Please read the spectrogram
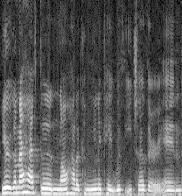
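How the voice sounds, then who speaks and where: Her pitch sits fairly low for a woman, and she talks at a moderate pace with fairly even intonation. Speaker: vlogger giving relationship advice. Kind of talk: casual vlog talk.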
